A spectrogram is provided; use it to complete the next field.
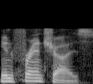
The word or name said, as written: enfranchise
